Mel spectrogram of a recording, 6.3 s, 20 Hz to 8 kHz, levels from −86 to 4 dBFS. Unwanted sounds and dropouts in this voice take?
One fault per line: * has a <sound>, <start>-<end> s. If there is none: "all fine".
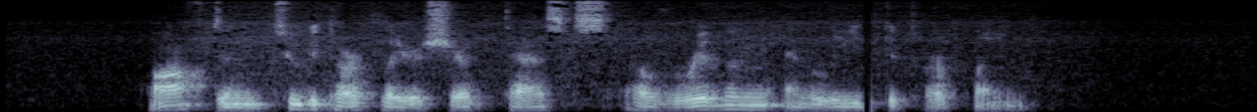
* has a dropout, 4.3-4.4 s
